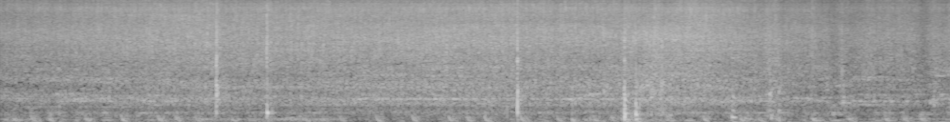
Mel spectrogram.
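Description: Fajita filling sizzling as it fries in a hot pan and is stirred, the utensil clacking against the pan four times. The sizzle swells through the middle and eases near the end.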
